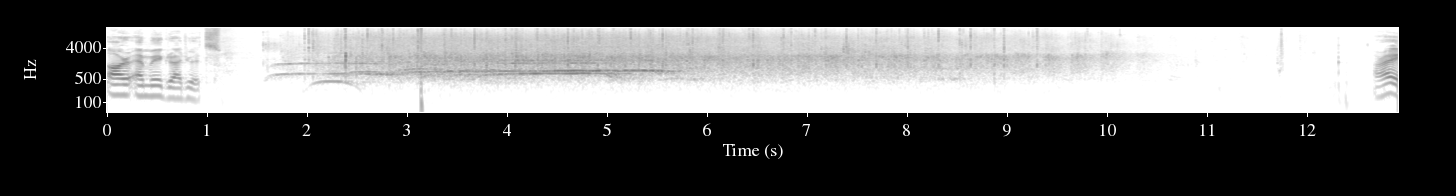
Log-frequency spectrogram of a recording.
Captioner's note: applause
